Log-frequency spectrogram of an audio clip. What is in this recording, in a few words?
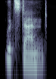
"withstand", Indian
